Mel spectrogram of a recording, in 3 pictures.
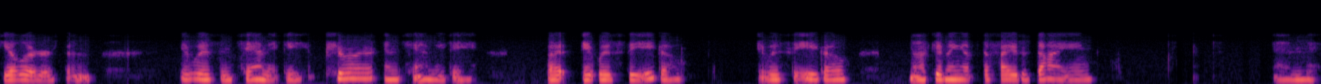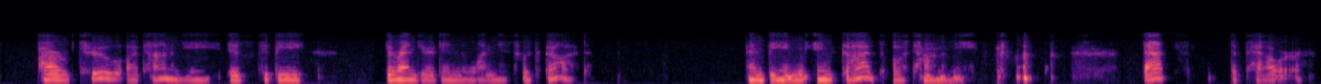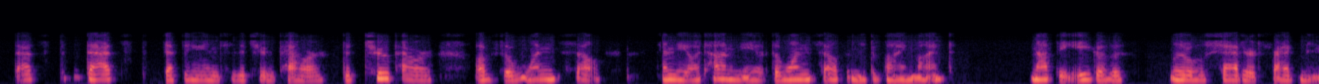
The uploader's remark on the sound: ACIM Daily Conference Call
